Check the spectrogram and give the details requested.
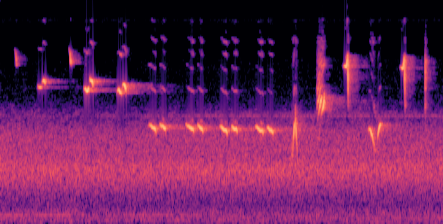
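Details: Evening song from an unpaired male common nightingale puffing out his breast: drawn high whistles, then soft paired notes repeated about every half second, then a few sharp, louder notes, over background hiss.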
